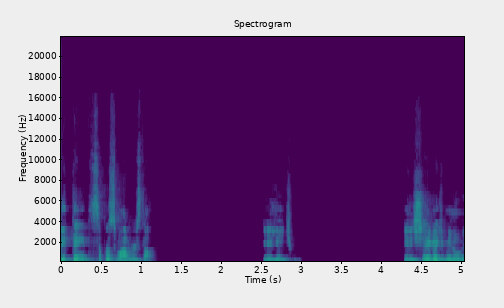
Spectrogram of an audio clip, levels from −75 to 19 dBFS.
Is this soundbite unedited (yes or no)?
no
